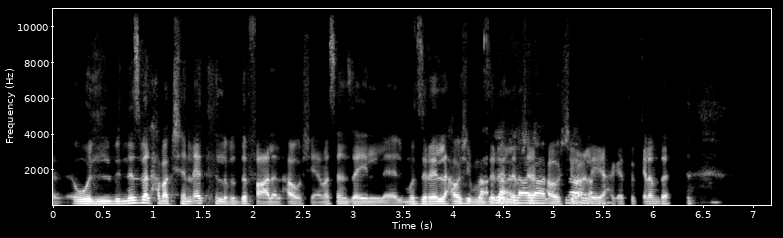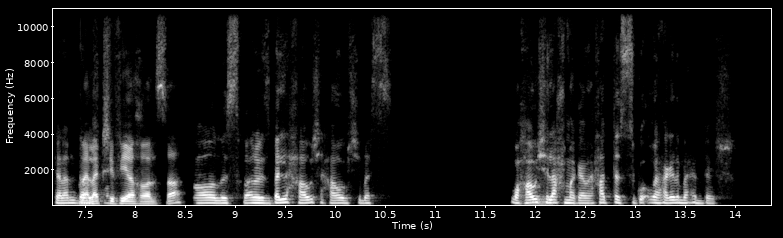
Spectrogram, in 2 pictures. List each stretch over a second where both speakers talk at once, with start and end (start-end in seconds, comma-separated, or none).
4.2-5.6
